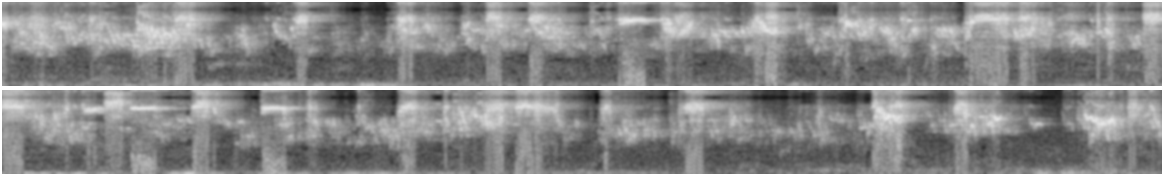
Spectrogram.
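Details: Chirping pet parakeets fill the recording with busy, overlapping warbles, squeaky whistles and clicking notes, the chatter dipping briefly around nine seconds before resuming.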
